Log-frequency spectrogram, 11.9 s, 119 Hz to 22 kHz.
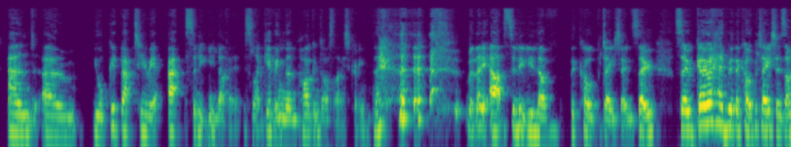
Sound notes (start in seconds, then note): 5.8 laughing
